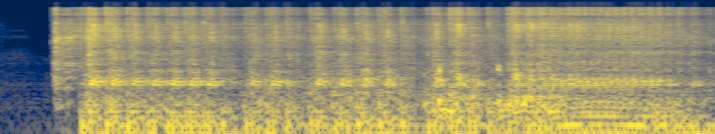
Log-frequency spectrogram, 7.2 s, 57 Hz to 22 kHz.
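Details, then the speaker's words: Nissan 240SX after fuel system rebuild (new fuel pump, cleaned tank, new lines, new distributor cap): starts and idles unevenly with irregular low thumps, sounds like only two cylinders firing; misfire, owner suspects bad injectors. "H I could tell you now it definitely does sound like it's on like two cylinders or something could be a dirty"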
